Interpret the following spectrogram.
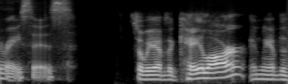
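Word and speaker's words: Kaelar: with our human races so we have the klar and we have the value all right and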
